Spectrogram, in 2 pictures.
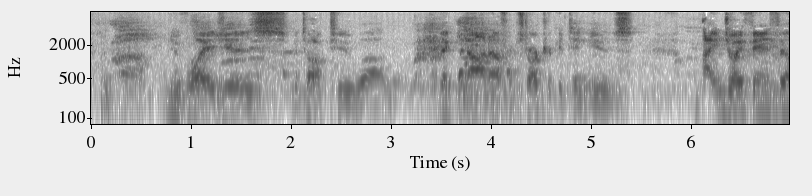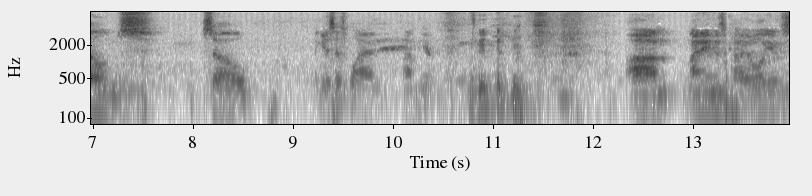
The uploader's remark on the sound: A Farpoint 2019 Con Panel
